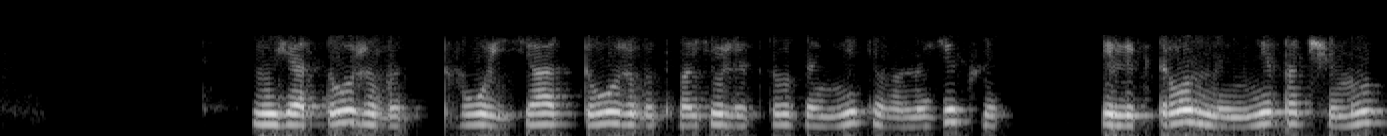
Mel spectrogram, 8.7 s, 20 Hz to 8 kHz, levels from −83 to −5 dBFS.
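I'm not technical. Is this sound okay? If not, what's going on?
No. The whole clip went through the G.723.1 codec, an old internet-phone squeeze that cuts the highs and lows, so the speech sounds muffled, hoarse and smeared. At about 6.35 to 6.62 s there's VoIP packet loss concealed by the speech codec: chunks went missing, the decoder guessed, and you get a fading smear that then goes silent.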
